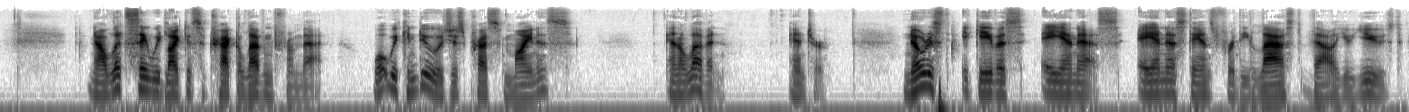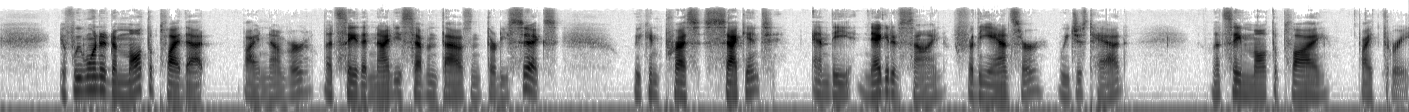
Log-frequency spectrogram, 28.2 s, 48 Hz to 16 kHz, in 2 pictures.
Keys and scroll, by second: 5.1 -, 6.6 1, 6.9 1, 7.8 Return, 27.7 3.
